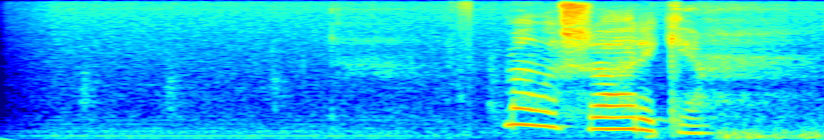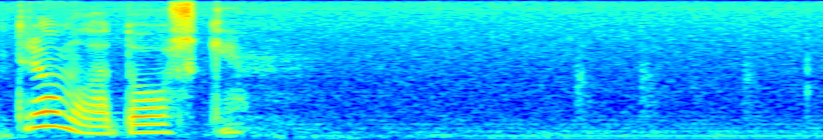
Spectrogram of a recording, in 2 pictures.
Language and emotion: Russian, sad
